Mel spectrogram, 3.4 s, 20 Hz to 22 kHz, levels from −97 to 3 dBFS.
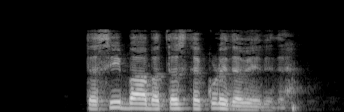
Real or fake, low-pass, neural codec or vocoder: real; 7.2 kHz; none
